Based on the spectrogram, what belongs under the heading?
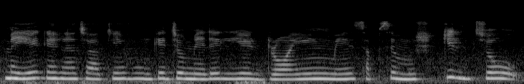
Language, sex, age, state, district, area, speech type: Urdu, female, 18-30, Telangana, Hyderabad, rural, spontaneous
